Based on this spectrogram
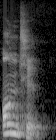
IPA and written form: ˈɒntʊ (onto)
